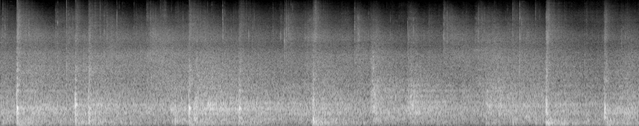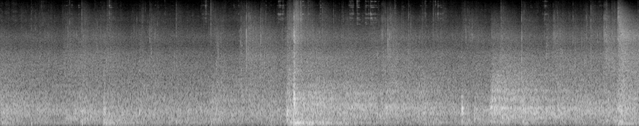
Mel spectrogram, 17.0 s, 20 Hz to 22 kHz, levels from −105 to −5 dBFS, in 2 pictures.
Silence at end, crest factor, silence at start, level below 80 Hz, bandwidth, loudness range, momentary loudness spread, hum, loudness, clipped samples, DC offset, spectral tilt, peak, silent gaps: 0 s; 24 dB; 0 s; -48 dBFS; over 20 kHz; 6 LU; 11 LU; none; -27 LUFS; under 0.1%; under 0.1%; -4.5 dB/octave; -4 dBFS; none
